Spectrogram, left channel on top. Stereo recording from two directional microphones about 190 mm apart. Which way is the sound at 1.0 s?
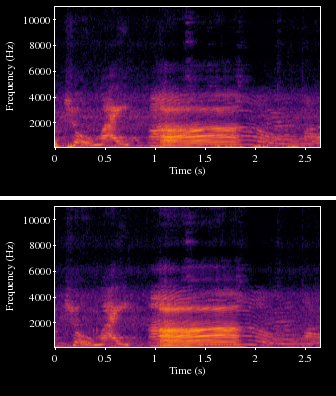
15° right (ahead or behind).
